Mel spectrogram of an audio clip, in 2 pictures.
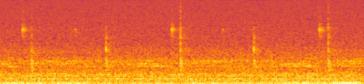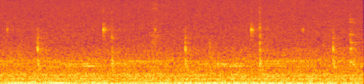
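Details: Aquadex SmartFlow ultrafiltration system in manual mode, returning the patient's blood volume with saline for about one minute: steady low motor hum with regular faint ticking from the blood pump running continuously.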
